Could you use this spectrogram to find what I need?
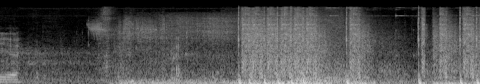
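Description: Gunshots ring out in a loud burst.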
